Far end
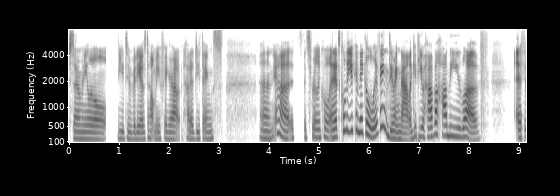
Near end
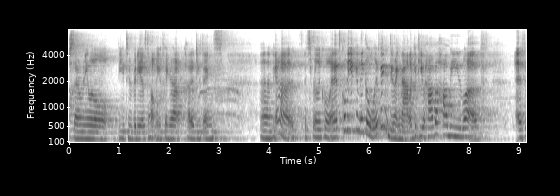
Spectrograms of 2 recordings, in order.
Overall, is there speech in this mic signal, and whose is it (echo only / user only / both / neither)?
echo only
